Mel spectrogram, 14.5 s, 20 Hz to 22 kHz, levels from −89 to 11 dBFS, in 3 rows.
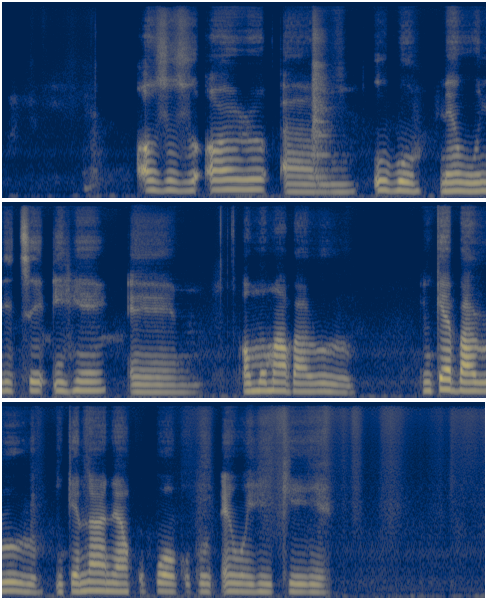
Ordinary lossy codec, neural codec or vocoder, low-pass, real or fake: none; autoencoder, 48 kHz, 32 numbers a frame, DAC-VAE, trained on Japanese speech; none; fake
